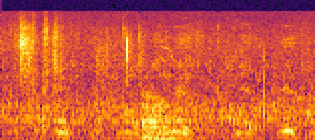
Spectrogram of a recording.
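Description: Faint voices at a distance, with a low cooing bird call.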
